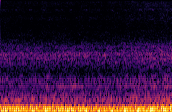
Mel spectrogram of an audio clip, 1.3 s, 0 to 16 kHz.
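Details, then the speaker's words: 2005 Toyota Tacoma, code P0301: low lumpy idle rumble with uneven beat, engine shaking visibly; misfire on cylinder 1, misfire counter climbing toward 99. "Y si pueden fijarse Miren el uno miren miren ahí está la falla ve el motor como está temblando"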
